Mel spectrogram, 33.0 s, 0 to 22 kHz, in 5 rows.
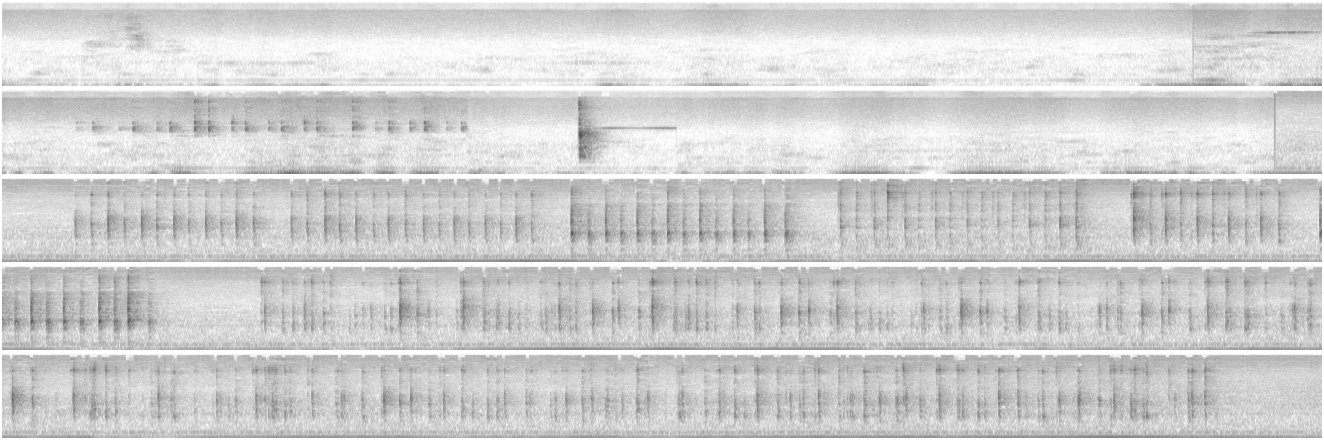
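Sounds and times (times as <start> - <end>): steady low hum: 0.0 - 33.0
mechanical keyboard typing: 7.0 - 8.9, 13.5 - 32.5.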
